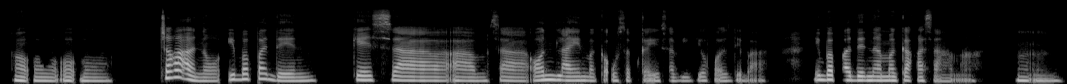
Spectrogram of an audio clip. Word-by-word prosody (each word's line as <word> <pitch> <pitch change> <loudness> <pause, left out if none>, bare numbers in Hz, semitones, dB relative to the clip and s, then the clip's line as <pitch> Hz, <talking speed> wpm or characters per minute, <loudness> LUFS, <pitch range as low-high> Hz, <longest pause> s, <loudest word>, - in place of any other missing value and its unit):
Oo, 170 -2 +1
oo. 165 -1 -2 0.5
'Tsaka 315 +2 +5
ano, 165 -3 0
iba 230 +2 +3
pa 245 0 0
din, 170 -1 0 0.3
kaysa, 200 -1 +1 0.6
um, 170 -1 0
sa 170 -1 -3
online, 195 -2 +4
magkausap 175 -1 -4
kayo 170 - -4
sa 170 -1 -8
video 170 +2 -6
call, 160 - -4
'di 165 - -7
ba. 180 -1 -10 0.5
Iba 210 +1 +6
pa 195 -1 +1
din 190 -1 +4
na 185 - +4
magkakasama, 180 +1 -3 0.3
mm. 175 -2 -2
180 Hz, 135 wpm, -24 LUFS, 170-195 Hz, 0.6 s, Iba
